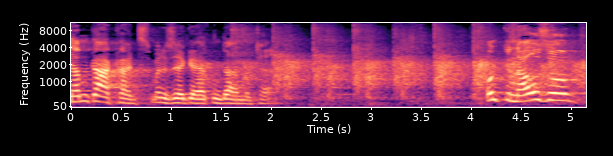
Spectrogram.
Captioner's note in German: Beifall Freie Demokraten und vereinzelt SPD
